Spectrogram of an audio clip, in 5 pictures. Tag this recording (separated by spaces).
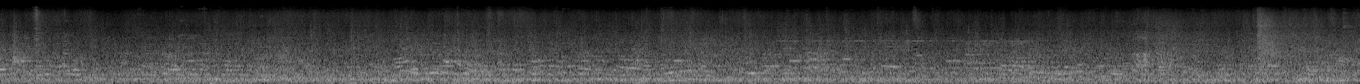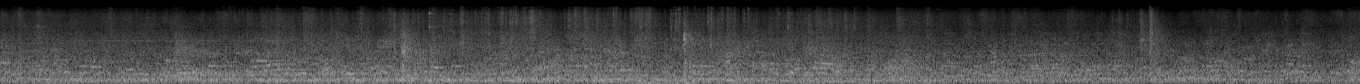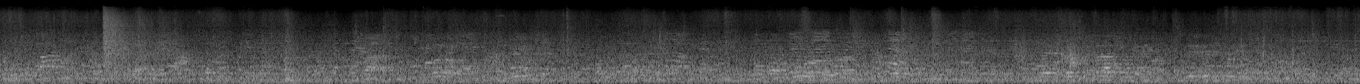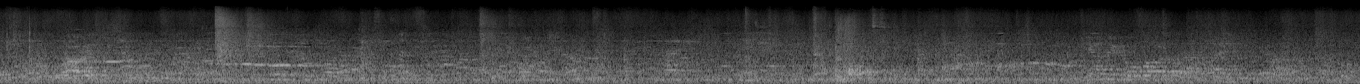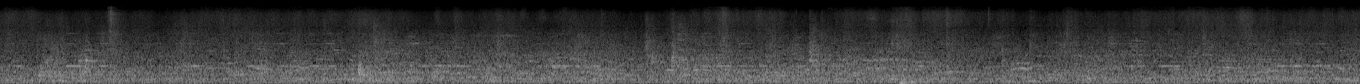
ambiance ambience ambient atmo atmos atmosphere buying selling supermarket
